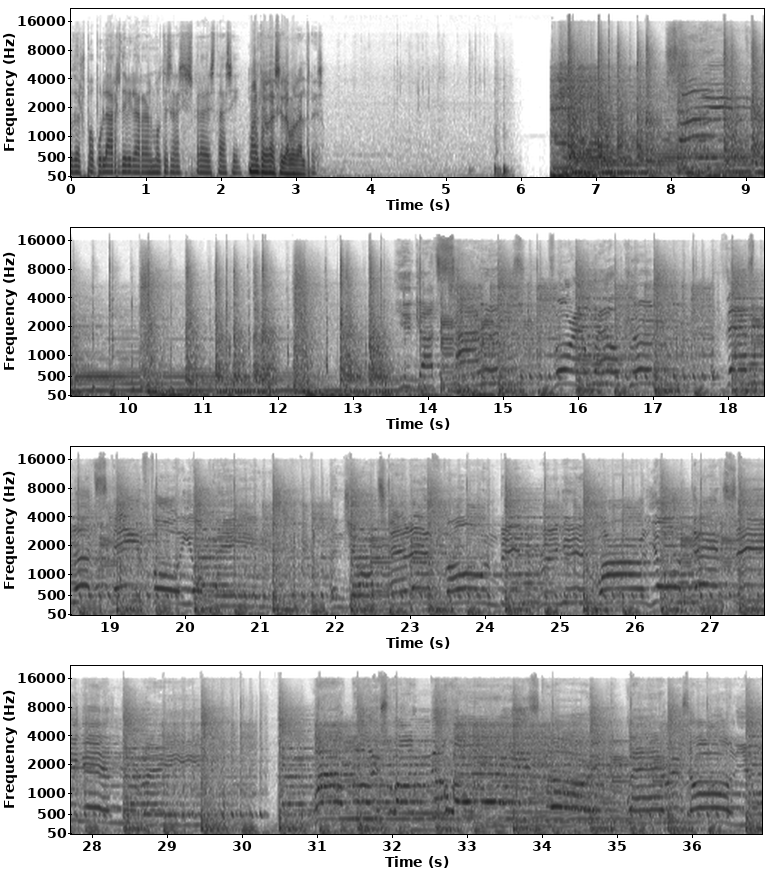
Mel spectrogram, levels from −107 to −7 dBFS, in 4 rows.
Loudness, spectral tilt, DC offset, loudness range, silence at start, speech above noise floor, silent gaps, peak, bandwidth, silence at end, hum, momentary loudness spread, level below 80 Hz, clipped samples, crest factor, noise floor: -29 LUFS; -4 dB/octave; under 0.1%; 4 LU; 0 s; 40 dB; none; -16 dBFS; 19 kHz; 0 s; none; 7 LU; -40 dBFS; under 0.1%; 12 dB; -68 dBFS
